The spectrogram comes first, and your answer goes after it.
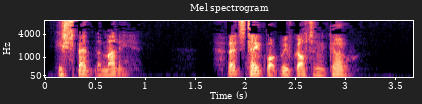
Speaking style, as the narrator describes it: Richard said anxiously

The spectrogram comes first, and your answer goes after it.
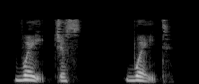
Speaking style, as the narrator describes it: he said roughly

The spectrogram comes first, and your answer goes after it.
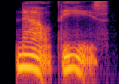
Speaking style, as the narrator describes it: she murmured

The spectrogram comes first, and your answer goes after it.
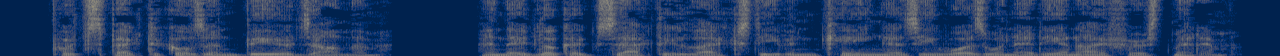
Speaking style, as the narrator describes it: Roland said in a low voice

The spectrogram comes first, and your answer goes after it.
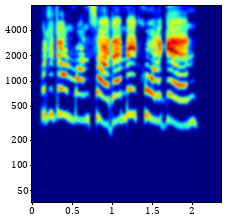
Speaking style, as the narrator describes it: she shouted

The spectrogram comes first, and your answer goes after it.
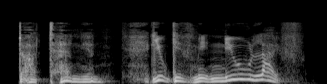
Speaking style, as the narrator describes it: cried Aramis

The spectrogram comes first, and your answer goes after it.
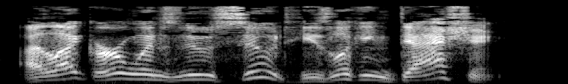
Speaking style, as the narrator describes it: I blurted out with forced jollity

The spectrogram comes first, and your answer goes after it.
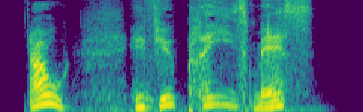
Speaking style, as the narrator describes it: said Charlie in a whisper, with her eyes at their roundest and largest

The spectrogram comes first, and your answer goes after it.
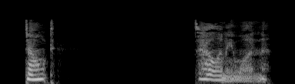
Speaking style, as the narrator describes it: she muttered intently

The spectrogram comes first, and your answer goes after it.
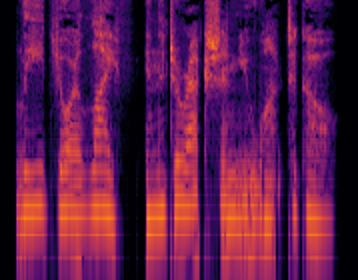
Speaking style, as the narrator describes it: she whispered, her voice thickening with emotion

